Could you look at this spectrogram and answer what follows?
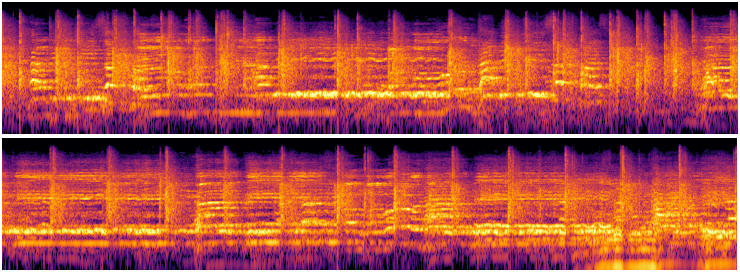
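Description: A choir singing together with steady hand clapping.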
